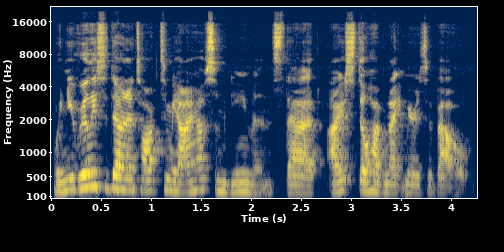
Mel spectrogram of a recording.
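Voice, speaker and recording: A woman's voice: medium pitch, fairly quick, crowd noise. A woman in her late twenties hosting a casual podcast chat in a candid, personal way. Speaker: podcast host.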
